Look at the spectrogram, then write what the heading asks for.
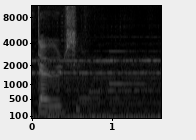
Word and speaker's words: doge: dictionary and the first word I saw was Doge Doge d o g e pronounced doge is in the dictionary as a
